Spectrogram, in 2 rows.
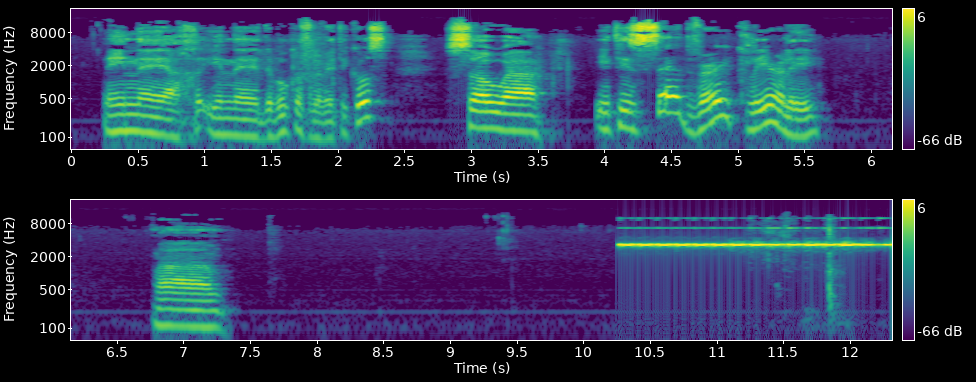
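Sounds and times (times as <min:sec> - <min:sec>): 
speech: 0:00.2 - 0:05.7, 0:06.8 - 0:07.4
alarm going off with a piercing steady high-pitched tone: 0:10.3 - 0:12.2.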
